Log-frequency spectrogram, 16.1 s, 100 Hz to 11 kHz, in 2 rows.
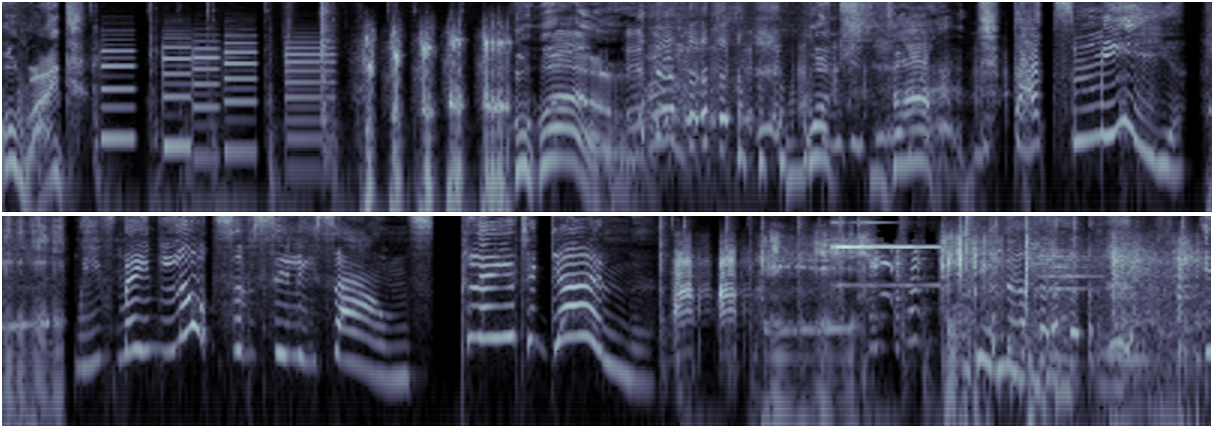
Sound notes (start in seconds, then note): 0.6 playing theme song; 2.3 snorting; 4.1 laughter; 8.0 snorting; 12.5 giggling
